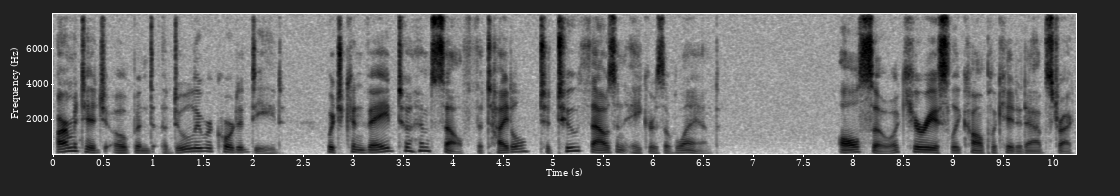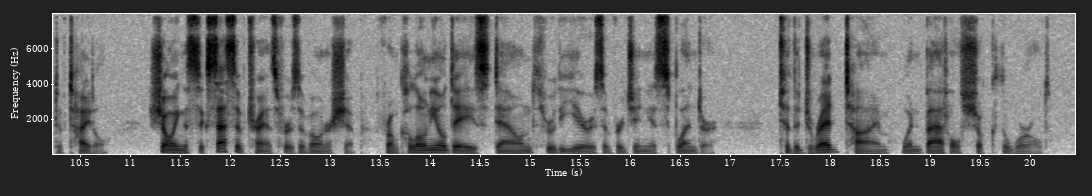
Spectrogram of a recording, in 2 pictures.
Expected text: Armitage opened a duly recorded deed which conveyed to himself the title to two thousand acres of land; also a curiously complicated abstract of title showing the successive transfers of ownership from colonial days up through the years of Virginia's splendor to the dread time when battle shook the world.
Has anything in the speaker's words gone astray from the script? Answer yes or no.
yes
